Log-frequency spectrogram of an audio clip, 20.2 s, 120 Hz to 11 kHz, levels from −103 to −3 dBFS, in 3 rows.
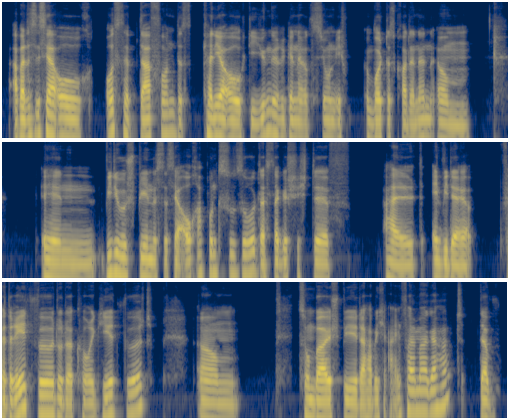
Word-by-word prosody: aber 115 - +6
das 115 +3 -4
ist 135 +1 -4
ja 130 -2 +9
auch 115 -2 +1 0.2
außerhalb - - -2
davon, 135 +5 +1
das - - -8
kann 120 -2 +2
ja 120 -1 +7
auch 105 -1 +3
die 100 -1 -7
jüngere 125 0 -2
Generation 105 0 -4
ich 105 0 -5 0.3
wollte 105 0 0
das 105 - -6
gerade 100 -1 -2
nennen, 110 +1 -4
ähm 95 -2 -3 1.0
In 100 -2 -1
Videospielen 120 -3 0
ist 105 - -6
das 105 0 -7
ja - - +2
auch 105 - 0
ab 135 +1 -8
und 135 -1 -2
zu 135 - -8
so, 135 +2 -1
dass 95 -7 -1
da 105 - +2
Geschichte 105 -1 -2
f 95 0 -12 0.4
halt 95 -2 0
entweder 100 -4 +1 0.4
verdreht 170 +3 +3
wird 130 -2 +5
oder 100 -2 +1
korrigiert 120 +8 -2
wird. 150 +6 -1 0.6
Ähm, 100 -2 -2 0.8
zum 115 -2 -1
Beispiel, 105 0 +5
da 100 -1 +3
habe 105 +1 0
ich 105 - -10
einen 120 - -6
Fall 150 +1 +2
mal 150 0 +1
gehabt. 170 +9 -2 0.2
Da 105 -2 +2
w - - -24
110 Hz, 155 wpm, -24 LUFS, 100-130 Hz, 1.0 s, ja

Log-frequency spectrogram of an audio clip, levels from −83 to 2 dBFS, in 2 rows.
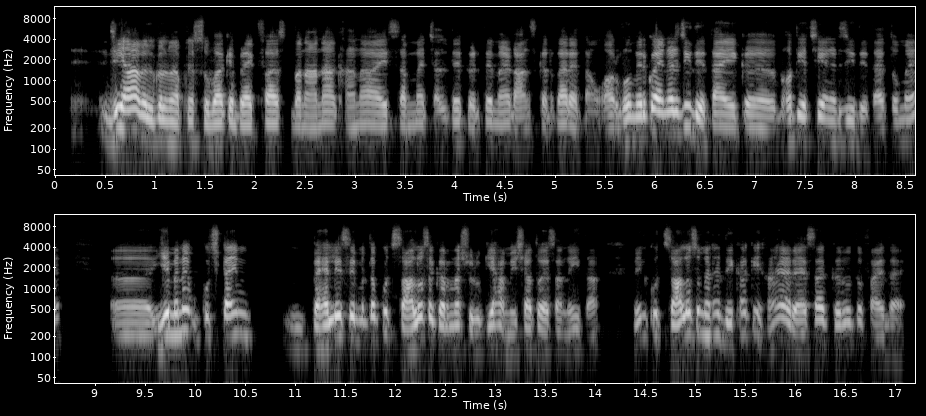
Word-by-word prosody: जी, 460 - -1
हाँ, 195 0 +8
बिल्कुल, 140 -3 +4
मैं 130 - +2
अपने 125 +2 -2
सुबह 120 0 +3
के - - 0
ब्रेकफास्ट 115 +1 +1
बनाना, 110 +2 -2
खाना, 115 +2 -6
ये 110 0 0
सब - - -6
में 120 - -4
चलते-फिरते 125 +5 -6
मैं 120 0 -5
डांस 100 +1 -6
करता 120 - -3
रहता 115 - -4
हूँ, 90 - -16
और 105 +1 -4
वो - - +3
मेरे 150 +1 +4
को 195 - +6
एनर्जी 180 +3 +5
देता 115 - +2
है, 110 -1 +2
एक 105 -1 -3 0.4
बहुत 145 - -4
ही 150 - +4
अच्छी 150 +1 -1
एनर्जी 135 -1 -4
देता 100 - -8
है। 100 - -2
तो 130 - -8
मैं - - -3
अ, 110 - -8
ये 420 - +10
मैंने - - +3
कुछ 390 -2 -7
टाइम 205 +2 +4
उम, 200 -10 -19
पहले 300 +8 +6
से 400 -1 +1
मतलब - - -2
कुछ 460 - -3
सालों - - +4
से 190 - -1
करना 145 -2 0
शुरू 360 - -6
किया, - - -1
हमेशा - - -3
तो - - -1
ऐसा 485 - -5
नहीं - - -10
था। - - -12 0.4
लेकिन 395 - -7
कुछ 435 -1 -6
सालों 440 - +4
से 445 - -2
मैंने 210 +1 -3
देखा 180 +5 -5
कि, - - -9
"हाँ - - -10
यार, 190 - +1
ऐसा 115 +10 0
करूँ, 160 0 -5
तो 170 - -7
फ़ायदा 100 -9 -9
है।" 290 - -11
150 Hz, 240 wpm, -23 LUFS, -, 0.4 s, ये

